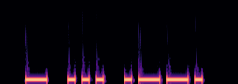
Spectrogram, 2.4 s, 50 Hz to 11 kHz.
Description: Morse code, heard as a keyed tone, about 17 wpm, 700 Hz. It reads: TSP
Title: USA Call Sign Postfixes - 3 Letters 17wpm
